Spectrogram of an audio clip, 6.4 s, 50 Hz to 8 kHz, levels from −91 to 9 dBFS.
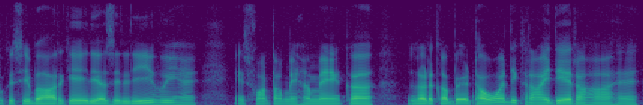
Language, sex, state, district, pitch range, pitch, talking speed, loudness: Hindi, male, Rajasthan, Churu, 110-125 Hz, 115 Hz, 185 wpm, -27 LUFS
